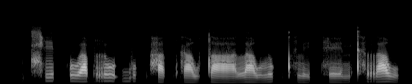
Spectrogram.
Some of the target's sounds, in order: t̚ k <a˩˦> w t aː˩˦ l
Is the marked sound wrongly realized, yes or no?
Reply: no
